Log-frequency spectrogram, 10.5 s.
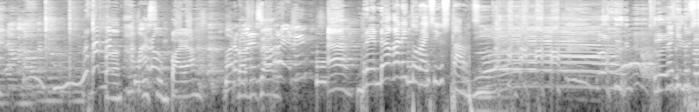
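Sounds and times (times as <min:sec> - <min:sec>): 
laughter: 0:00.0 - 0:03.7, 0:07.1 - 0:10.4
hand clapping: 0:00.7 - 0:01.6
speech: 0:01.3 - 0:08.4, 0:09.2 - 0:10.4.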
